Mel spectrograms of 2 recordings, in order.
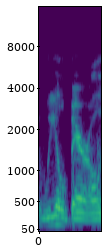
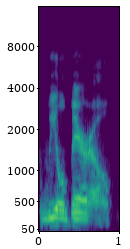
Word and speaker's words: wheelbarrow: when I found out it's not pronounced wheel barrel it's pronounced wheelbarrow Barrow it's people say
